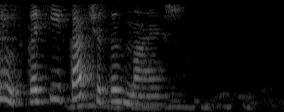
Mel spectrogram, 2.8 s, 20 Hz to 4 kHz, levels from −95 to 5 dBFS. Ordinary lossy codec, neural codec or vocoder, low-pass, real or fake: AAC, 24 kbps; none; 3.6 kHz; real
